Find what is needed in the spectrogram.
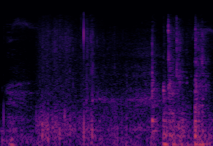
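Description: Plastic model-kit runners being handled on a tabletop: a faint rustle with a few small, light clicks.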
